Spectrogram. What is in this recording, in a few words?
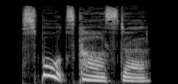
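"sportscaster", British English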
